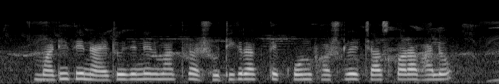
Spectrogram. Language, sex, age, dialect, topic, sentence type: Bengali, female, 18-24, Jharkhandi, agriculture, question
